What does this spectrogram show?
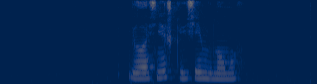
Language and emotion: Russian, neutral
